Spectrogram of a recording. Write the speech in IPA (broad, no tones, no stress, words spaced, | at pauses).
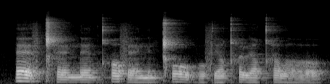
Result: æːfǁʰæːŋnæːn qʰɔfæːŋɛn ǁʰɔːbɔːf ɾɛqʰɪ ɭɛ qʰɪlˠɑː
